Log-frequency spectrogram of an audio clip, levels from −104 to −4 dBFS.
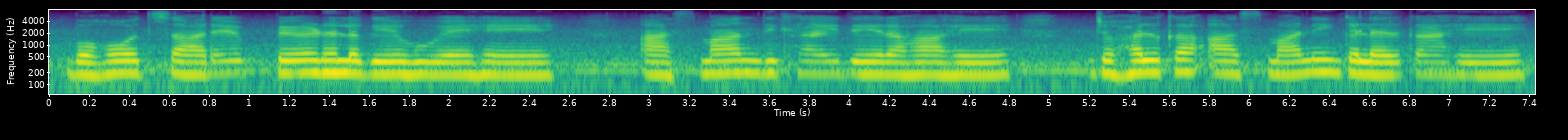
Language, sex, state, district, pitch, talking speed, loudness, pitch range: Hindi, female, Madhya Pradesh, Bhopal, 190 Hz, 135 wpm, -15 LUFS, 185-200 Hz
